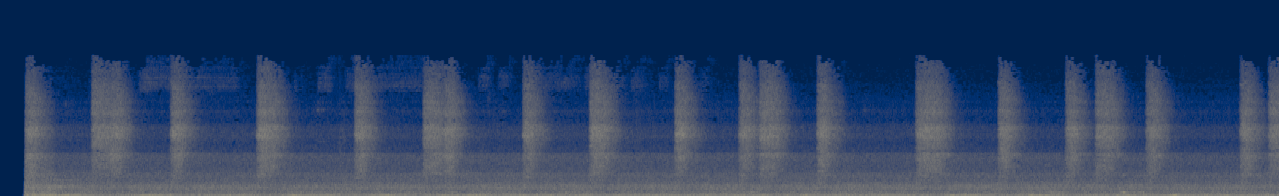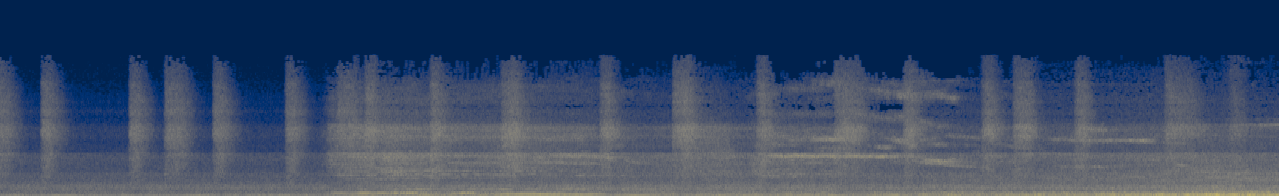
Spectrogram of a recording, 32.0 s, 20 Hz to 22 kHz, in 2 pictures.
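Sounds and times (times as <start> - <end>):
short hissing bursts: 1.2 - 2.5, 3.2 - 3.7, 4.4 - 5.8, 6.5 - 7.8, 8.4 - 10.5, 11.4 - 14.7, 15.5 - 16.8, 17.6 - 31.5.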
